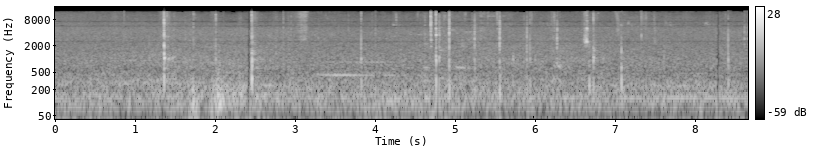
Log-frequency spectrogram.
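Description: Tennis ball being hit with rackets and bouncing on a hard court: a series of sharp pops at irregular intervals through the rally.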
